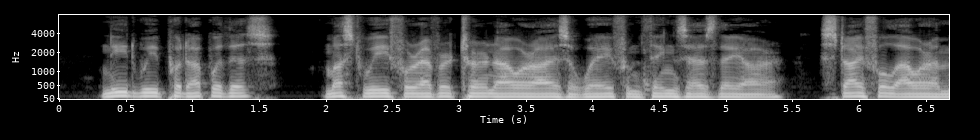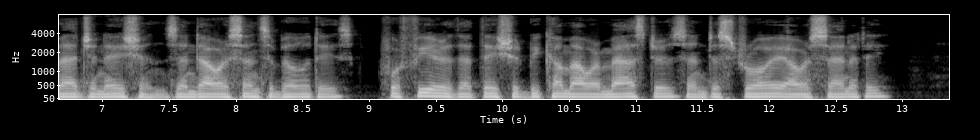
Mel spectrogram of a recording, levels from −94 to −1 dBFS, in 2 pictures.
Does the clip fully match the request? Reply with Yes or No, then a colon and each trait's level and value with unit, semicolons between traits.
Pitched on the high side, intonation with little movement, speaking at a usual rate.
No: low, 100 Hz; narrow, 2.0 semitones; average, 165 wpm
